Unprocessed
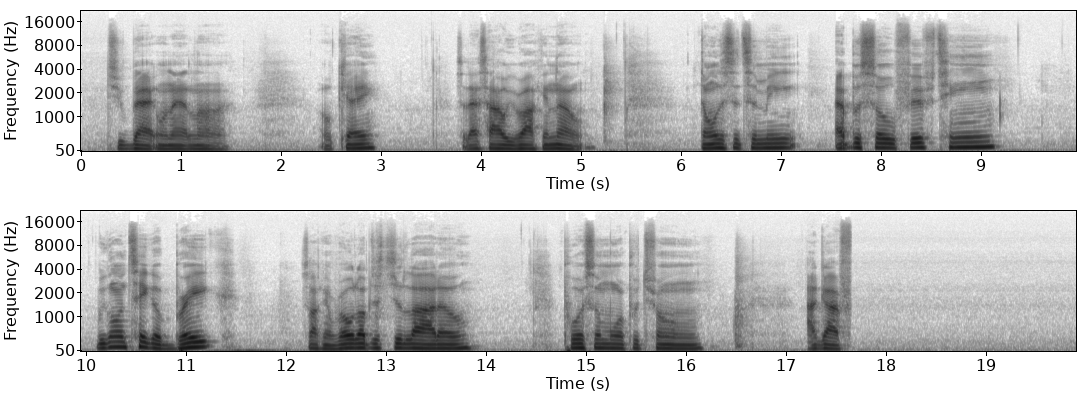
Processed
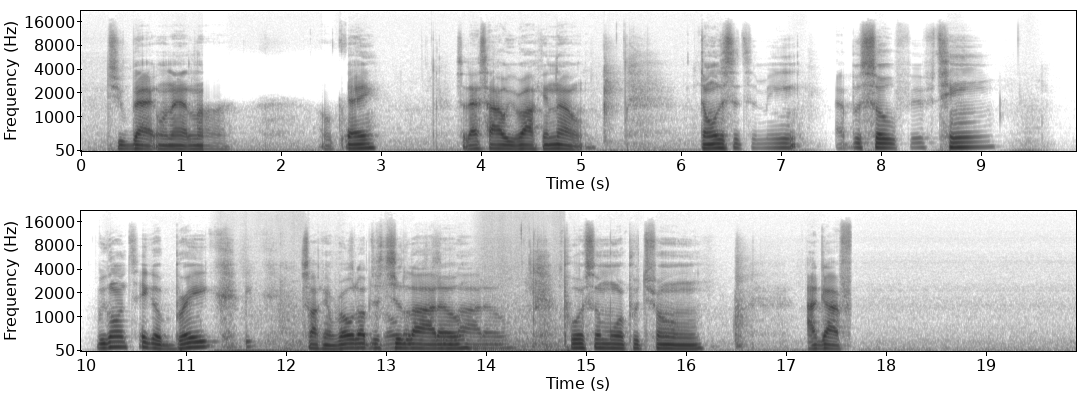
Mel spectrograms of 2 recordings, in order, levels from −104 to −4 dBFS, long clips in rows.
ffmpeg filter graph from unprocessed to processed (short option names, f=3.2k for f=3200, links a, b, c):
-filter_complex "[0:a]asettb=1/sr,asplit=3[a][b][c];[a]atrim=end=1.214[d];[b]atrim=start=1.21:end=2.67,asetpts=PTS-STARTPTS,afade=t=in:d=0.004:c=qsin,afade=t=out:st=1.456:d=0.004:c=qsin,asuperstop=centerf=3200:order=12:qfactor=0.56,acompressor=threshold=-35dB:ratio=3:attack=3.2:release=140:knee=1:detection=peak[e];[c]atrim=start=2.666[f];[d][e]acrossfade=d=0.004:c1=hsin:c2=qsin[g];[g][f]acrossfade=d=0.004:c1=qsin:c2=hsin,asettb=1/sr,asplit=3[h][i][j];[h]atrim=end=6.404[k];[i]atrim=start=6.4:end=10.56,asetpts=PTS-STARTPTS,afade=t=in:d=0.004:c=qsin,afade=t=out:st=4.156:d=0.004:c=qsin,equalizer=f=1.4k:w=0.66:g=3.5,aeval=exprs='val(0)*pow(10,-25*(0.5-0.5*cos(2*PI*1.3*n/s))/20)':c=same[l];[j]atrim=start=10.556[m];[k][l]acrossfade=d=0.004:c1=hsin:c2=qsin[n];[n][m]acrossfade=d=0.004:c1=qsin:c2=hsin,asettb=1/sr,asplit=3[o][p][q];[o]atrim=end=11.144[r];[p]atrim=start=11.14:end=14.93,asetpts=PTS-STARTPTS,afade=t=in:d=0.004:c=qsin,afade=t=out:st=3.786:d=0.004:c=qsin,acompressor=mode=upward:threshold=-21dB:ratio=2.5:attack=3.2:release=140:knee=2.83:detection=peak,aecho=1:1:455:0.2,atrim=end_sample=167139[s];[q]atrim=start=14.926[t];[r][s]acrossfade=d=0.004:c1=hsin:c2=qsin[u];[u][t]acrossfade=d=0.004:c1=qsin:c2=hsin,acrossover=split=120[v][w];[v]acompressor=threshold=-43dB:ratio=2[x];[x][w]amix=inputs=2:normalize=0,alimiter=limit=-10.5dB:level=0:latency=1:release=396,volume=-5dB"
